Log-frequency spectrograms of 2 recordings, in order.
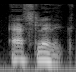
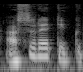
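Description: First: It is said with English-like consonants and stress. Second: It is said in Japanese syllables, like asuretikku. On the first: The speaker calls it right. "athletic と言った方が通じます" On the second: The speaker calls it wrong. "アスレティックと言っちゃダメです"

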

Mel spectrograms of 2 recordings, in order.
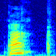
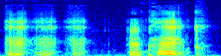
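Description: First: The vowel is a plain Japanese-style ah sound. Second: The vowel is a sound between ah and eh. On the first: The speaker calls it wrong. "パックと読まないようにしてください。" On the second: The speaker calls it right. "思い切り後への中間の音を出してください。"

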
